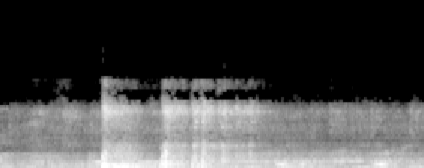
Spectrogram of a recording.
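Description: Loaded barbell with rubber bumper plates dropped from overhead onto rubber gym flooring: a loud thud about a second in, then a second hit as it bounces. Background music plays throughout.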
